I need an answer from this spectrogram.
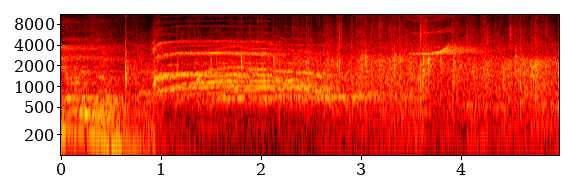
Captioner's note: audience applauds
